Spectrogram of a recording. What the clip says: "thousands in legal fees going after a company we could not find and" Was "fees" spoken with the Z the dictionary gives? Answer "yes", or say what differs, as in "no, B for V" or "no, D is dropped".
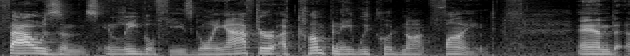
yes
